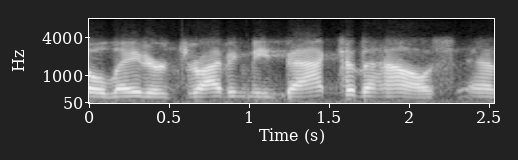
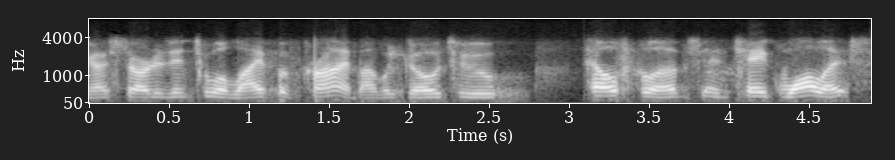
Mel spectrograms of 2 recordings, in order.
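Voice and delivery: ordinary talk, nothing marked

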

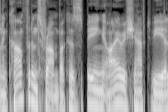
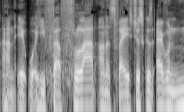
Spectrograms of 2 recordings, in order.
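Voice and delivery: normal talking voice

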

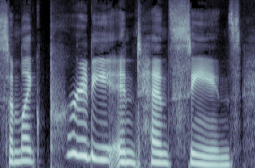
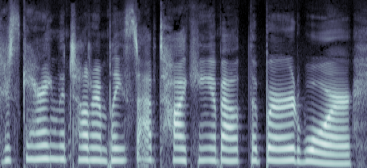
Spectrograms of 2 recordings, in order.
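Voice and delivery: high, mock-pleading lady; worried mother; 6 semitones higher than usual. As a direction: imitate an anxious mother begging them to stop. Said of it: "The lady who's just like".

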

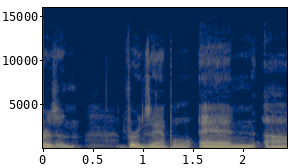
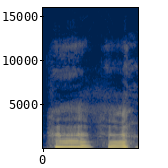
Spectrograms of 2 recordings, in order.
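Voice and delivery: loud, higher-pitched mock nervous laugh; imitated nervous laughter; 8 semitones higher, 6 dB louder than usual. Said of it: "like, nervous laughter".

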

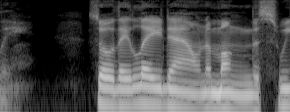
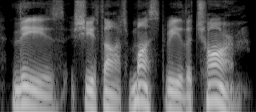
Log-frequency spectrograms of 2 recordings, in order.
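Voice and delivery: usual speaking voice

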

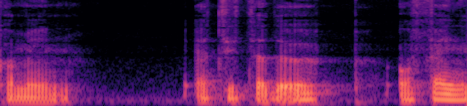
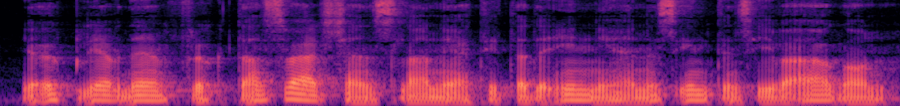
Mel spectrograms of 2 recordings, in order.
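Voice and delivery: ordinary delivery, nothing marked

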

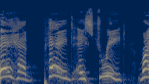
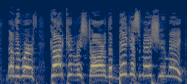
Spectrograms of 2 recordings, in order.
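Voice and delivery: preaching at full force; 6 semitones higher, 12 dB louder than usual. Acted. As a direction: drive the climax home to the congregation. Sermon climax at full force.

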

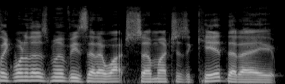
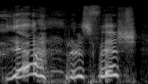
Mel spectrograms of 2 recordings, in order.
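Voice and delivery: high silly voice; slower than usual. Retold or imitated. Recalling the fish sketch.

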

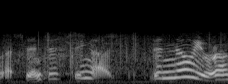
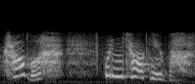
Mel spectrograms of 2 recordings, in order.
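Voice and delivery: alarmed; 6 semitones higher, faster than usual. Acted. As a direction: push back in rising panic. Margot alarmed at the threat.

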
